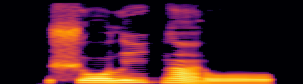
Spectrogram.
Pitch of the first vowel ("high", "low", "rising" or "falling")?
high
